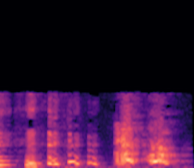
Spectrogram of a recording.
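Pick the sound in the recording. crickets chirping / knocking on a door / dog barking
dog barking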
